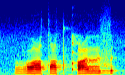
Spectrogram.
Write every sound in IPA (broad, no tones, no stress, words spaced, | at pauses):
ɦɔwtˤatˤqʼəːz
